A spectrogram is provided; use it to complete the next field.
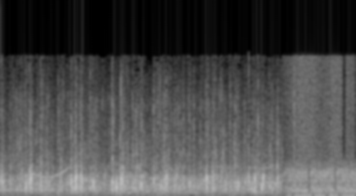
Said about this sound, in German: Also mal einen richtig guten Applaus für die Lieben, die sich für uns engagieren.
